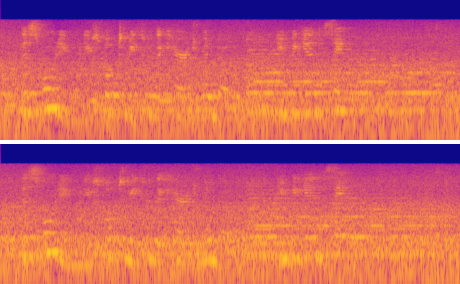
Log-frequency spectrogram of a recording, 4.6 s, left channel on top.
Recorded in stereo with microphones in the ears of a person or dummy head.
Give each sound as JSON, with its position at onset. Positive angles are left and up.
{"t": 0.2, "sound": "a woman speaking", "side_deg": 15, "distance_m": 3.0}
{"t": 2.5, "sound": "footsteps", "side_deg": 0, "distance_m": 3.0}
